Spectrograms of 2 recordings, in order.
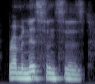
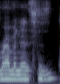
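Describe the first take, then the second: First: Fix the word by saying "reminiscences" cleanly; a careful second try at "reminiscences"; careful repeat. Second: "reminiscences" slurred and rushed, syllables run together; a garbled first go at "reminiscences"; stumbled word. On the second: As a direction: trip over "reminiscences". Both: Real, not acted.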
